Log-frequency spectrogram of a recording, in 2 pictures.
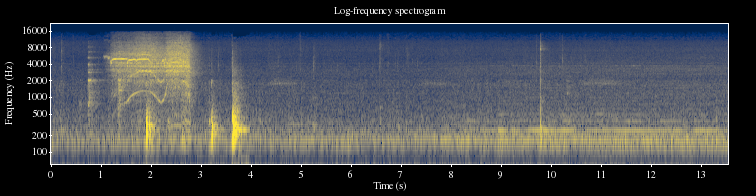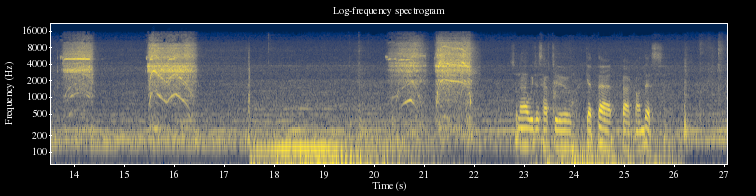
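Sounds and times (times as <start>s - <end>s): power drill whining: 1.0s - 3.1s, 13.7s - 14.5s, 15.4s - 16.6s, 19.4s - 22.2s
low hum: 17.4s - 26.3s.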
